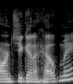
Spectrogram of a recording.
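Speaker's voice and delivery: pointed, grudging, irritated, passive-aggressive tone. Imitating the new version of the line: passive-aggressive James voice. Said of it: "passive-aggressive in a way".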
